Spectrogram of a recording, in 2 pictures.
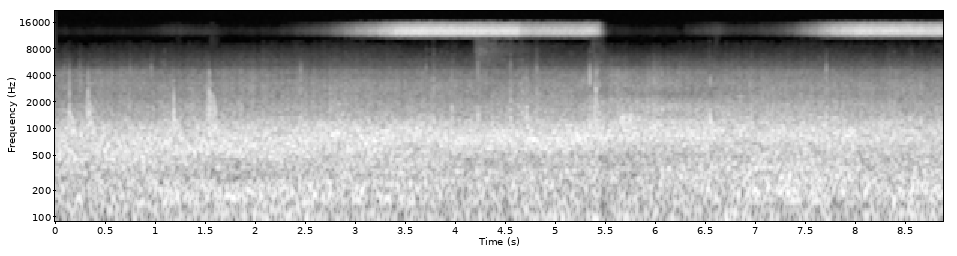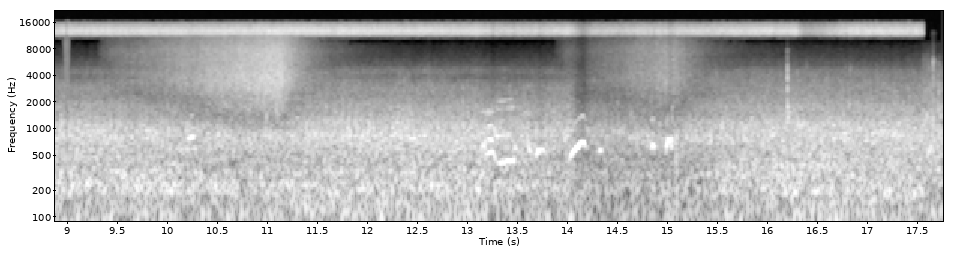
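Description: A waterfall pours and splashes heavily close by.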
